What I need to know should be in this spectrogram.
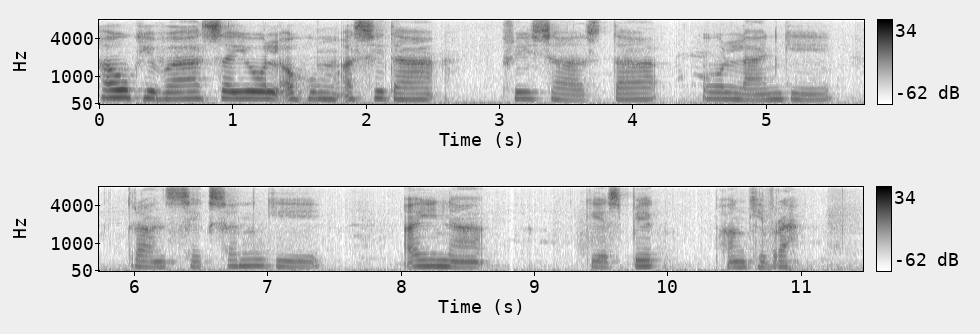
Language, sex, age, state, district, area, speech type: Manipuri, female, 45-60, Manipur, Churachandpur, urban, read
